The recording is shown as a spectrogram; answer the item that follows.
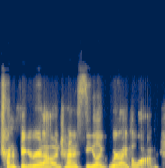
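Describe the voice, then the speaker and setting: Her voice is fairly low for a woman, with vocal fry and ordinary pitch variation. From US Midwest, Chicago. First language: not English. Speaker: public health graduate student. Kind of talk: panel presentation. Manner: casual, many fillers.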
